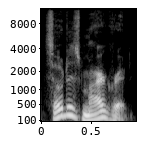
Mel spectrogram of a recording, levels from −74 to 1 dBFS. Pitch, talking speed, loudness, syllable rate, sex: 140 Hz, 190 wpm, -15 LUFS, 6.1 syllables/s, male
